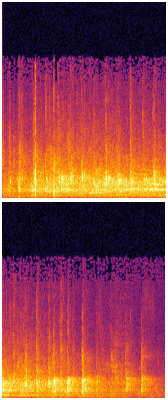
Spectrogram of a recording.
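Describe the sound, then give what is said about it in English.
A church audience breaks into a round of applause for the volunteers, many hands clapping in a dense, steady patter that holds for several seconds before gradually thinning out toward the end. “Can we give our volunteers a little round of applause?”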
